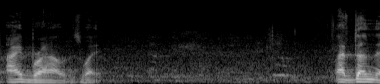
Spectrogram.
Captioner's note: laughter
